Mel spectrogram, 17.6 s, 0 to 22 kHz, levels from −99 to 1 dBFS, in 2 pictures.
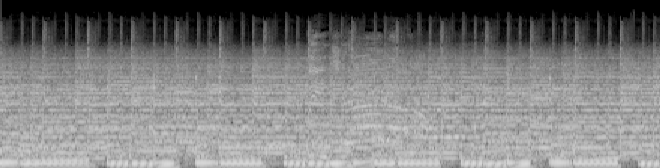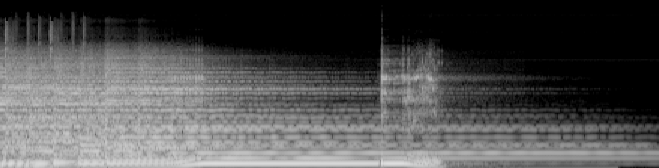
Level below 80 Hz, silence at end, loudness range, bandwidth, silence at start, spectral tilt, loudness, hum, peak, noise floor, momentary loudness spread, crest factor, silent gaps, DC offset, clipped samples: -32 dBFS; 0.05 s; 6 LU; 12 kHz; 0 s; -6 dB/octave; -16 LUFS; 60 Hz at -50 dBFS; -4 dBFS; -40 dBFS; 18 LU; 14 dB; none; under 0.1%; under 0.1%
